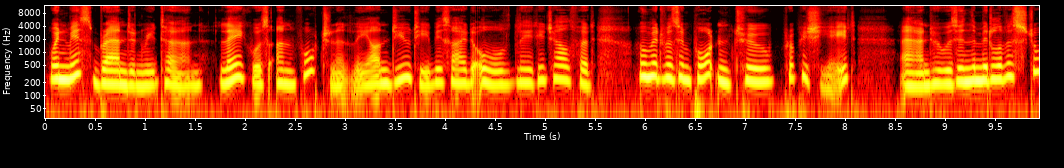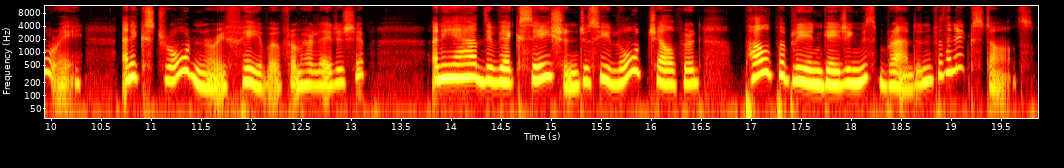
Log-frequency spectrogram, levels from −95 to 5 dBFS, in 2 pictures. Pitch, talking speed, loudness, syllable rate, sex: 220 Hz, 150 wpm, -19 LUFS, 5.1 syllables/s, female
